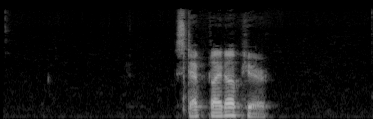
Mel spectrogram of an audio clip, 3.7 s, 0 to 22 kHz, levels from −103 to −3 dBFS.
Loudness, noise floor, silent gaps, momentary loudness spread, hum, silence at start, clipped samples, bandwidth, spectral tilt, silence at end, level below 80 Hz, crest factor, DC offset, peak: -38 LUFS; -84 dBFS; none; 16 LU; none; 1.75 s; under 0.1%; 16.5 kHz; -4 dB/octave; 1.05 s; -78 dBFS; 22 dB; under 0.1%; -20 dBFS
